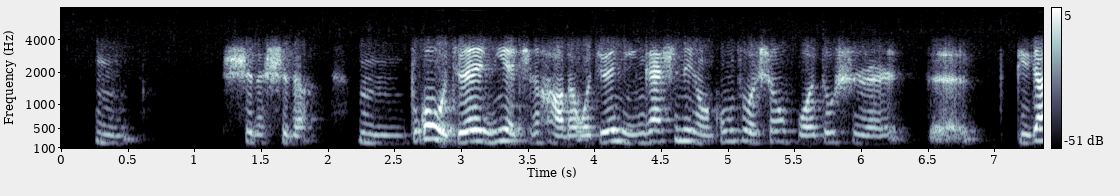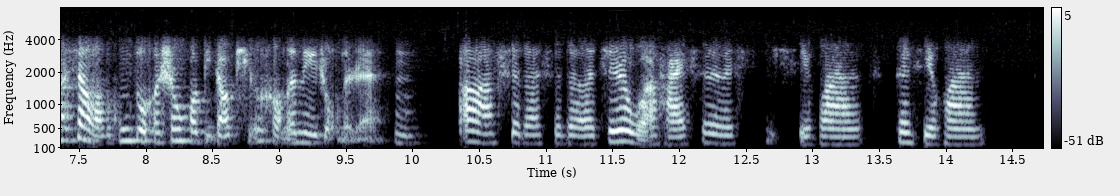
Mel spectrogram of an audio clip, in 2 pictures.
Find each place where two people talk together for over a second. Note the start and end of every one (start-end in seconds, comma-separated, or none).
none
